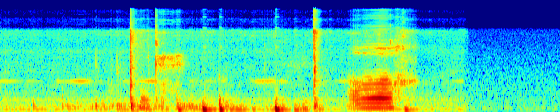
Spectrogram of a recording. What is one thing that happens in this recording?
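A teenage boy speaks casually over an online call.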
